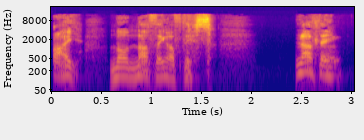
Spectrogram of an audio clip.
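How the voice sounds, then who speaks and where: A man voicing a terrified but stubborn male alchemist who is held prisoner, his voice high, strained and panicky. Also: slow, gravelly, sharp tone, slightly rough, no room sound, studio quality, heavily acted. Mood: fearful denial.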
